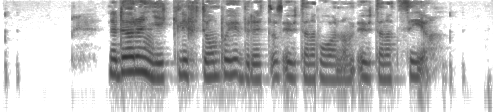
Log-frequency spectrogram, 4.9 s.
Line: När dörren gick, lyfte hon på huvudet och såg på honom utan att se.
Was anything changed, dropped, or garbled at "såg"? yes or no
yes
